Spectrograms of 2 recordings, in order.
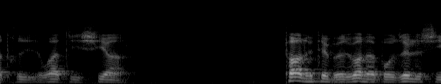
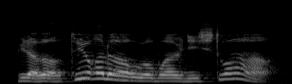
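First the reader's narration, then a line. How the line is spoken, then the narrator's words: Lady exclaiming. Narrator (French): s'écria madame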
